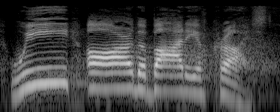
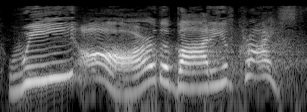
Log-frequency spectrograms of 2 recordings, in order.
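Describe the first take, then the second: First: It is said plainly, without special conviction. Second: It is said forcefully, with strong conviction. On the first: "Just say that with me" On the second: "Now say it like you mean it"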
